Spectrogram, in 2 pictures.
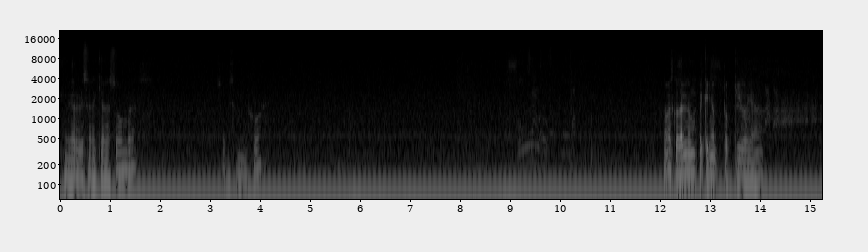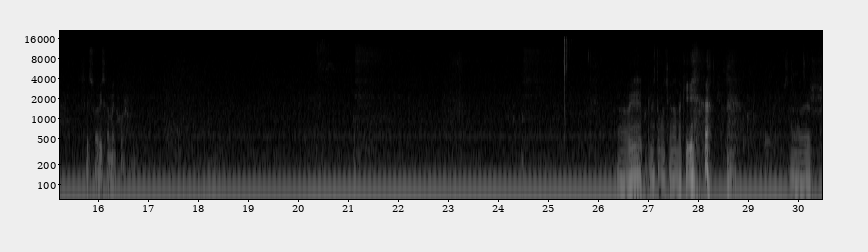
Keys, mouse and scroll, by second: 6.9 click, 7.5 click, 8.1 click, 8.6 click, 9.7 click, 10.7 click, 11.2 click, 11.9 click, 12.4 click, 13.1 click, 13.7 click, 14.6 click, 16.3 click, 17.0 click, 17.6 click, 19.0 click, 19.7 click, 23.1 middle click, 23.1-23.6 scroll down 3, 24.1 scroll up 2, 24.9 alt+middle click.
